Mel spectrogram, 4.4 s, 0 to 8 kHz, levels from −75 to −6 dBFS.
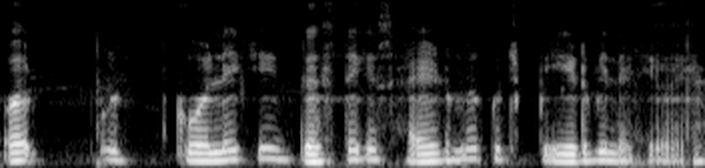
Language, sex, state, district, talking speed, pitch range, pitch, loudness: Hindi, male, Delhi, New Delhi, 175 wpm, 135-165 Hz, 145 Hz, -19 LUFS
